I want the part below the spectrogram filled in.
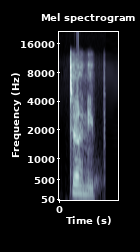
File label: "turnip", Indian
